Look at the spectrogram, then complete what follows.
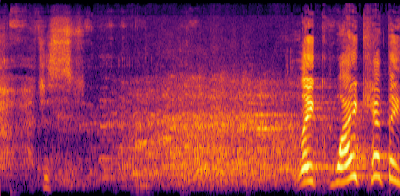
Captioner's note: audience laughs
